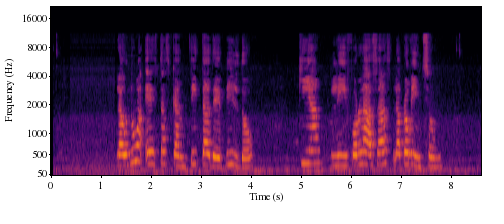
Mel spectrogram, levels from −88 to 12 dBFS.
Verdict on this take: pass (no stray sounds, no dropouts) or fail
pass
